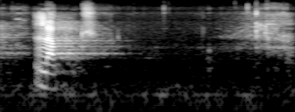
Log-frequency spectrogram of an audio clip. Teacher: Dan untuk kaf yang sukun, anginnya itu belakangan, setelah keluar suaranya.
